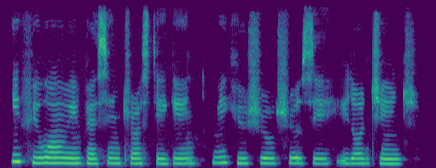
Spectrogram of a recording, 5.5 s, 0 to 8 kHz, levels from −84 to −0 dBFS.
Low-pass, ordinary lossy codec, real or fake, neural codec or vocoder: none; none; fake; codec, 16 kHz, 6 kbps, DAC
